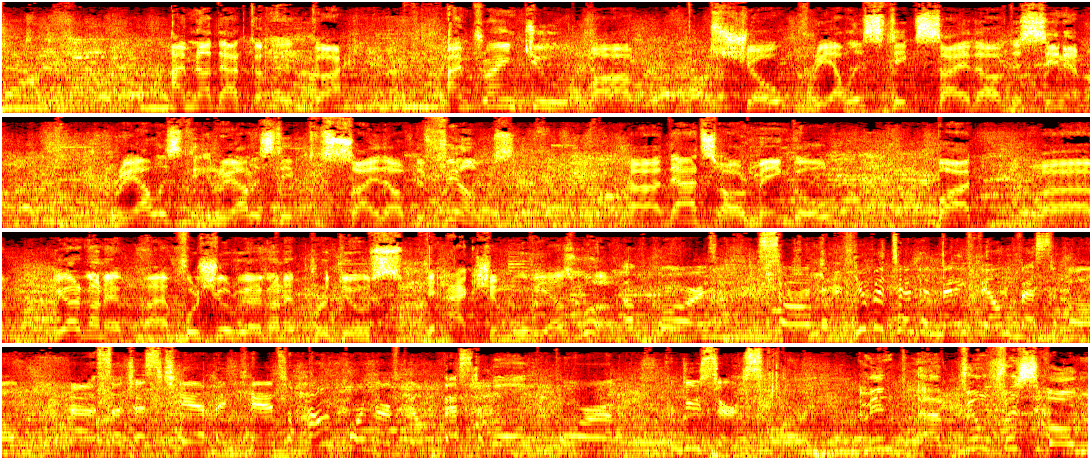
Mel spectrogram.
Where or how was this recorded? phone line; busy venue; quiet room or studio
busy venue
